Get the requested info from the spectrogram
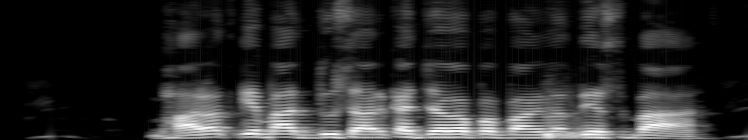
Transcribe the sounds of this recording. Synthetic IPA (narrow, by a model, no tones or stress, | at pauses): bʱaɾʌt̪kebad̪ːusaɾkad͡ʒʌɡʌpbãŋlad̪esba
